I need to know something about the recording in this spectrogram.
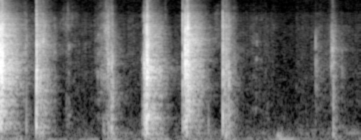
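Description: Cards are shuffled with quick, crisp flicks.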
